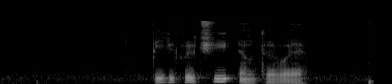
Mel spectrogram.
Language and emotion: Russian, sad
